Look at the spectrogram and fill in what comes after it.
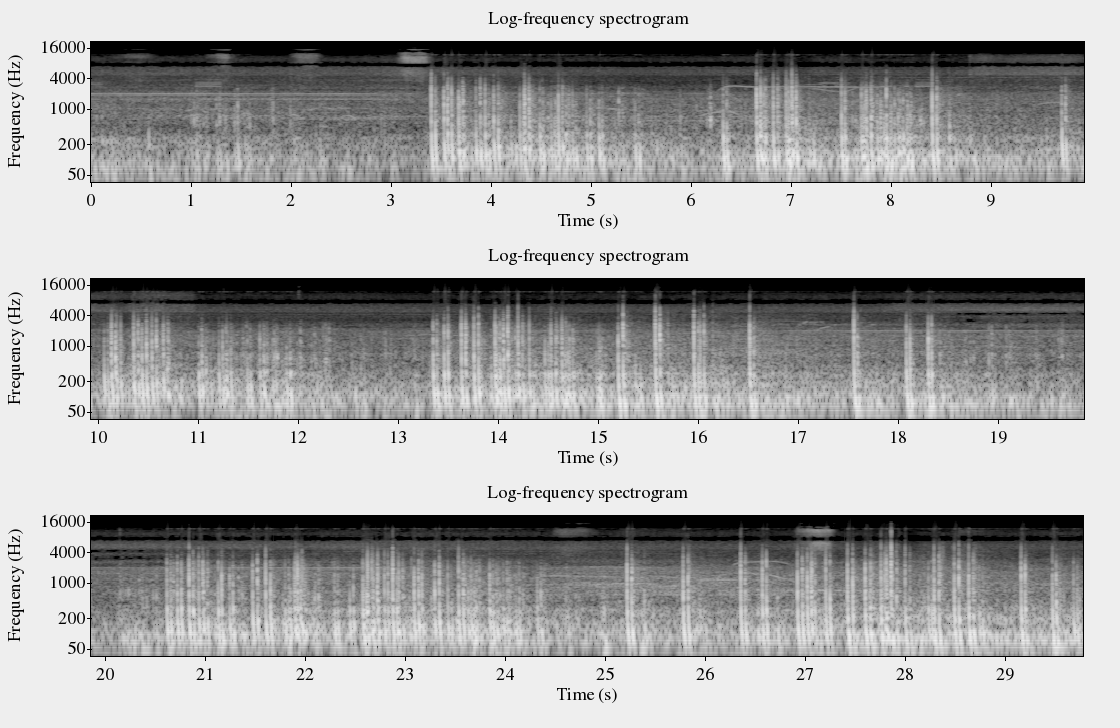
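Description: Large aerial fireworks display: a dense, continuous barrage of shell bangs and crackle, growing much louder about three seconds in.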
